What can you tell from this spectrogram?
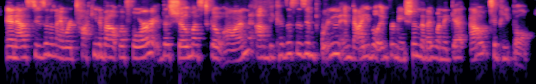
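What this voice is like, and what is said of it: Slightly congested voice. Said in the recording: “I have a little bit of a cold ... pardon my voice”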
